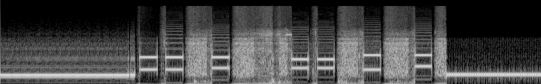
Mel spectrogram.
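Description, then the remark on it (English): A steady telephone dial tone hums, then a rapid run of about ten keypad beeps in quick succession, with noisy line static between them, before a steady tone returns, as someone dials out to the Movie Zone phone hotline of the Larry H. Miller Megaplex Theaters. “Let's dial out to the Movie Zone phone hotline.”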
